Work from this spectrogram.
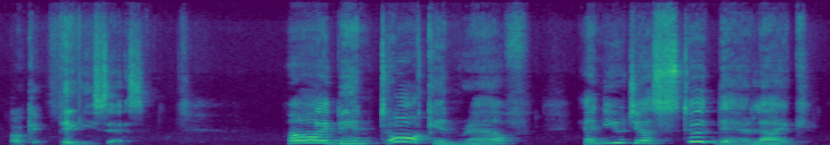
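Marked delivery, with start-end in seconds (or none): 2.2-6.1 put-on high, loud, slow indignant boy; Piggy's voice. Piggy scolding Ralph for standing silent. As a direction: complain at being ignored.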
